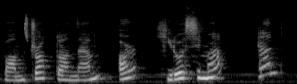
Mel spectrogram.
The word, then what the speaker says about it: Hiroshima: So you'll notice that Hiroshima, the hi is a lower pitch sound and Roshima is a higher pitch sound and it stays high. Hiroshima.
